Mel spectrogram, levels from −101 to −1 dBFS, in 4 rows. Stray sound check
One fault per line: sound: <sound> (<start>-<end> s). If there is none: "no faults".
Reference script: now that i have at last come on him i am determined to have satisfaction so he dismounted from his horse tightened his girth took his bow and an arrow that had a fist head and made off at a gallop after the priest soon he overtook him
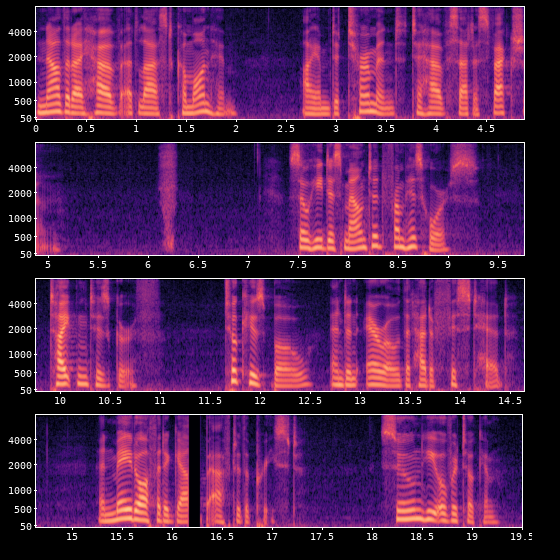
sound: sniff (6.1-6.3 s)
sound: dropout (16.2-16.3 s)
